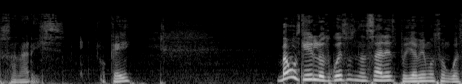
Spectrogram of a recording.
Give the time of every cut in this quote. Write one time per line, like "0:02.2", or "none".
0:03.0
